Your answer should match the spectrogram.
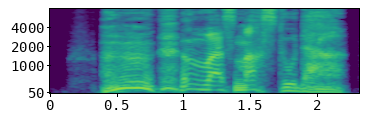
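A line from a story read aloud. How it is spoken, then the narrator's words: Angry devil shouting. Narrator (German): schrie der Teufel zornig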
